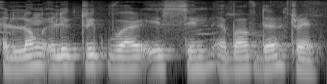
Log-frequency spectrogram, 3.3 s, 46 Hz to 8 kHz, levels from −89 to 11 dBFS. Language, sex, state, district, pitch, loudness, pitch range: English, male, Arunachal Pradesh, Longding, 125 Hz, -16 LUFS, 120-130 Hz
